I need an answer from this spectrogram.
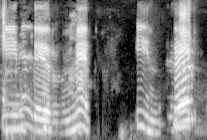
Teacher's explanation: La última sílaba es una sílaba tónica.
